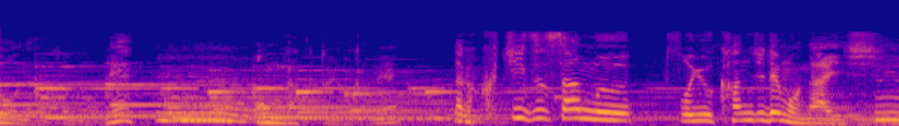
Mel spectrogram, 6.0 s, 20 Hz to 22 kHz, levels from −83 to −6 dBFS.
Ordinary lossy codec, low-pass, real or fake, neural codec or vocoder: none; none; real; none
